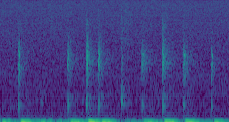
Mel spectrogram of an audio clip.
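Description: Stylus writing on a tablet screen: an irregular run of sharp ticks and taps, about five a second, over low thuds.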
